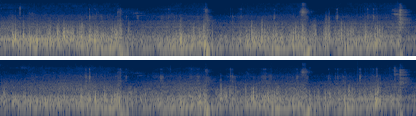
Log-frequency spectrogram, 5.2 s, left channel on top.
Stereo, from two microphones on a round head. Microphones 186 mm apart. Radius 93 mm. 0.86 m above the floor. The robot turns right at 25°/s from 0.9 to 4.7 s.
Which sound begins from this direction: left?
A whoosh, at 1.5 s.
